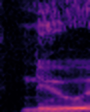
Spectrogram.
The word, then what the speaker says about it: Nhu: Nu is a Vietnamese girl, and her name is spelled N-H-U.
